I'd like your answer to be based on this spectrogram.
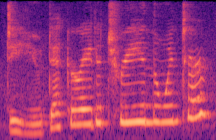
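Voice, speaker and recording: An American woman teacher reading a picture book aloud to young children, expressive, with questions and teaching asides. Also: very high-pitched, brisk, a little hiss or hum.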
